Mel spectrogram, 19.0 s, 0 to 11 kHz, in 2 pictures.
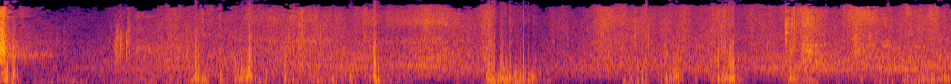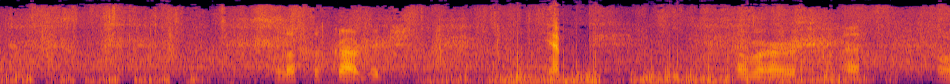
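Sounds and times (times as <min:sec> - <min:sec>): footsteps: 0:00.0 - 0:19.0.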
